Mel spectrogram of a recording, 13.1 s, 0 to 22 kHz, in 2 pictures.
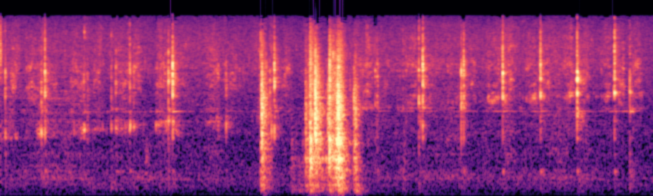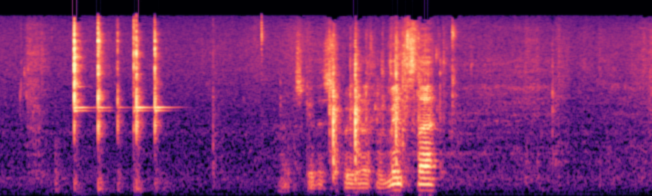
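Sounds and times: spoon clinking in ceramic mug: 0:07.3 - 0:08.4.

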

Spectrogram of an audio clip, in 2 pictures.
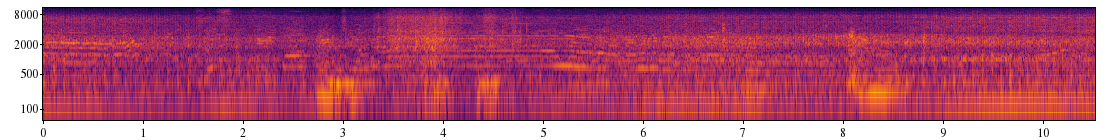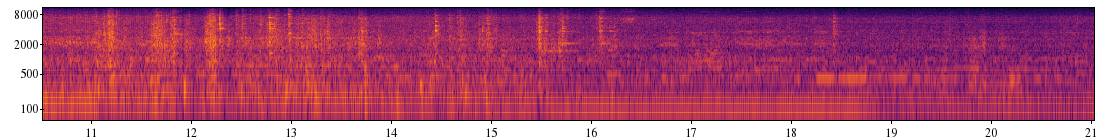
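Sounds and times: diesel engine running: 0:00.0 - 0:21.0
stones and rubble clattering: 0:11.0 - 0:16.4.

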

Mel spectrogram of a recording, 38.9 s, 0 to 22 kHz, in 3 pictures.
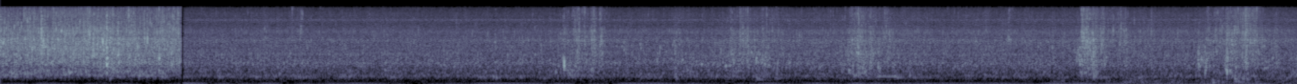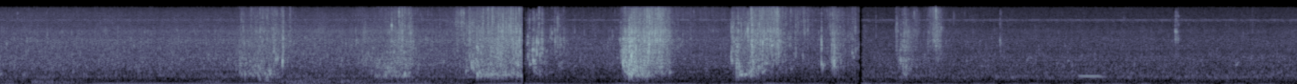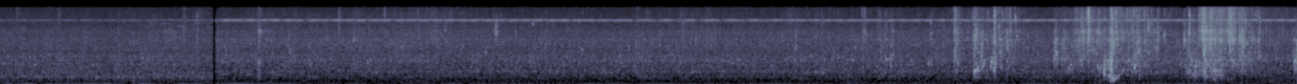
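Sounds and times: stream trickling: 0:00.0 - 0:38.9
splashing steps in water: 0:05.6 - 0:06.1, 0:06.7 - 0:07.8, 0:08.4 - 0:09.0, 0:10.7 - 0:11.4, 0:12.0 - 0:12.8, 0:15.3 - 0:15.9, 0:16.6 - 0:18.6, 0:19.2 - 0:22.4, 0:34.7 - 0:38.9.

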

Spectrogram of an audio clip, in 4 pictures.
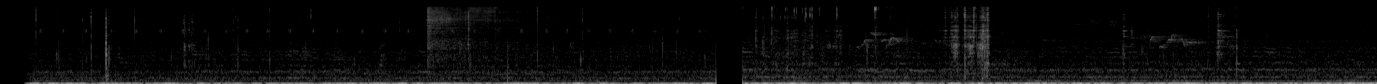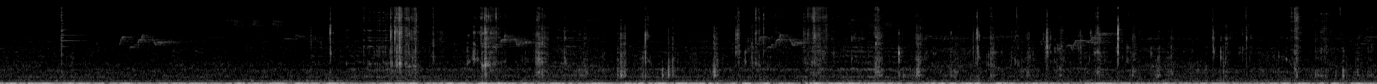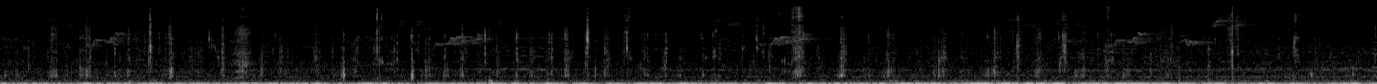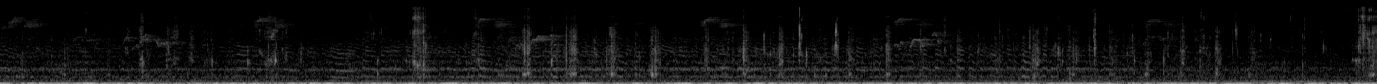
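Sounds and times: crisp chewing crunches: 0:07.4 - 0:10.0, 0:16.8 - 0:55.0.

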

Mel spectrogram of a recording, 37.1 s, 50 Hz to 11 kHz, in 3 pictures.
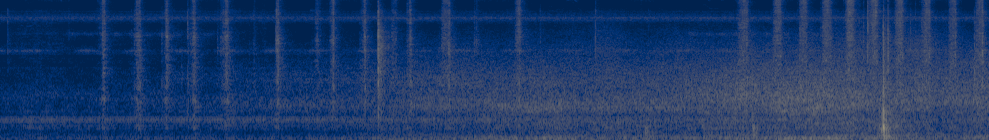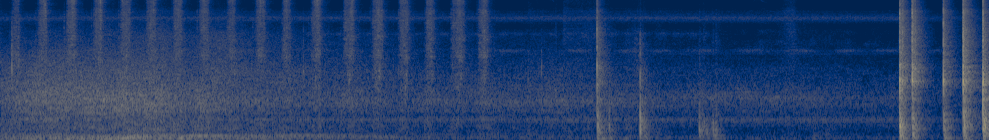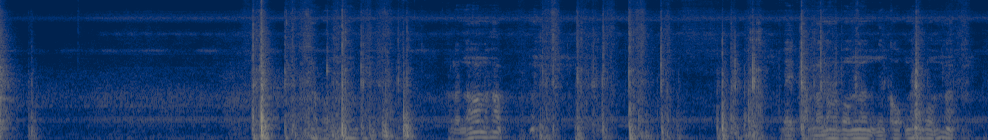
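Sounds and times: peeler scraping mango: 0:01.2 - 0:06.6.

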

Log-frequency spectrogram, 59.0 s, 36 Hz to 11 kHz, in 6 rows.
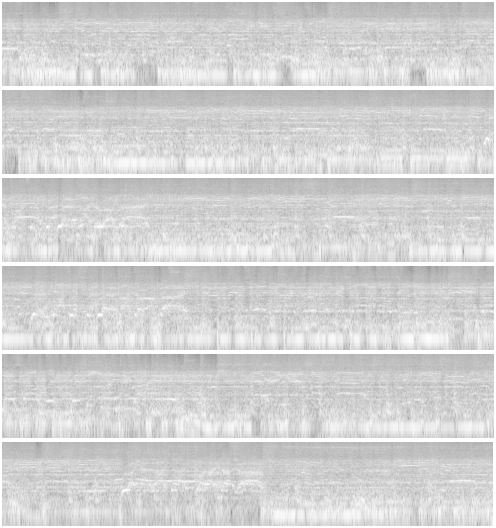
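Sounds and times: loud live rock band: 0:00.0 - 0:59.0
person yelling vocals: 0:19.4 - 0:22.8, 0:50.4 - 0:54.5.

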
